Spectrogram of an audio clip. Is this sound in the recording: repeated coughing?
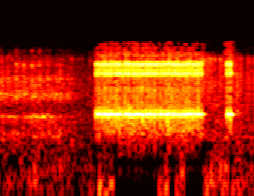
no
